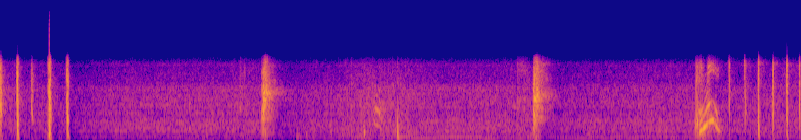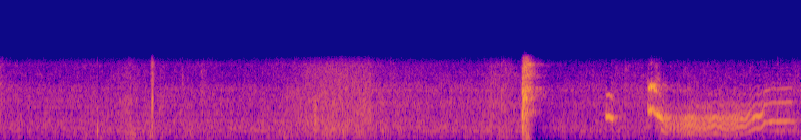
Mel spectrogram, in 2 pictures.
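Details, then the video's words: Pet Pomeranian barking indoors: short sharp barks, some in quick clusters of three or four, spaced through the recording, while a woman speaks to the dog between them asking what it is barking at. "My Pomeranian Lucita Barking"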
